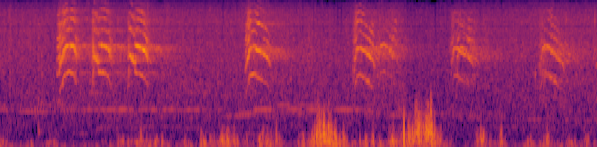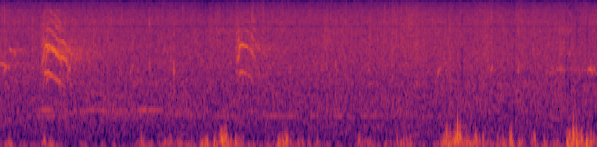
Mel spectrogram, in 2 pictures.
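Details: Parrots calling while eating paddy grains: series of sharp, harmonic chirps and squawks in short bursts, loudest in the first three seconds and around five and a half seconds, over steady low rustling and handling noise.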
